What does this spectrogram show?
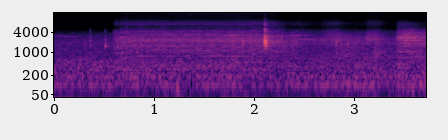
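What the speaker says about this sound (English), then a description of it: "There's the tipper function, and the lid of the tipper tilts down as the tipper goes up." Small electric motor in a Lego model Tata 1613 Indian lorry raises the motorized tipper, giving a faint, steady whirring whine with one brief click partway through.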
